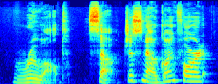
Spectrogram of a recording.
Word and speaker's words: Roald: Now, I'm kind of conflicted when it comes to the pronunciation of Ruald because in my video of Roald Doll, I pronounced it Rowald and I looked it up before I did that video.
